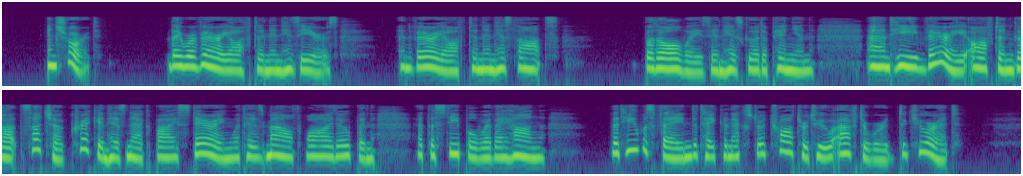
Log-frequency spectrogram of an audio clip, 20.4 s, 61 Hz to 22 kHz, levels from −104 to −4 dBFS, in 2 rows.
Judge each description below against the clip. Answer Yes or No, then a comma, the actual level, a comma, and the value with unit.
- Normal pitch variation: Yes, average, 3.8 semitones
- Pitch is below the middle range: No, high, 210 Hz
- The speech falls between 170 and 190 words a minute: Yes, average, 175 wpm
